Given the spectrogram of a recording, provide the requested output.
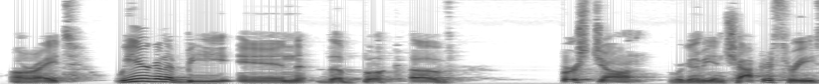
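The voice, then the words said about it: Hoarse, froggy voice. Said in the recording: “apologize for my voice. Uh, I am a little froggy sounding. Uh, I promise you it is just allergies.”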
